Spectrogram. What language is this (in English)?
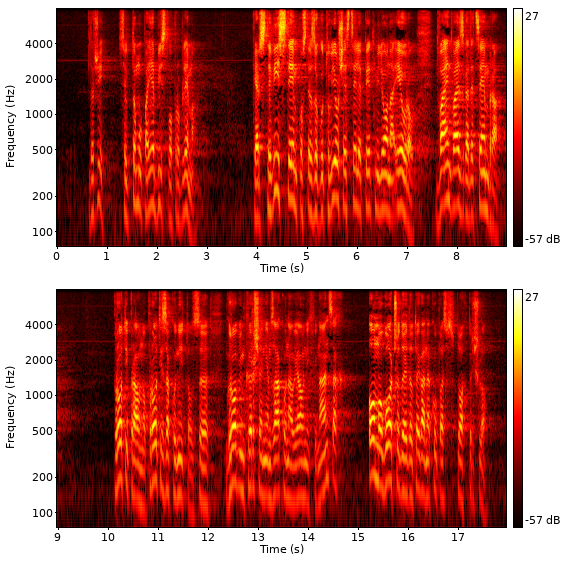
Slovenian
